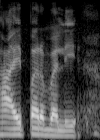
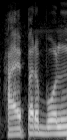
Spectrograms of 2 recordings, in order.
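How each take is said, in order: First: The word ends with a 'bly' sound. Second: The word ends with a 'bowl' sound. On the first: The speaker calls it right. "इसको क्या pronounce करते हैं? हाइपरबली" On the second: The speaker calls it wrong. "नहीं बोलना है, क्योंकि गलत होता है"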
